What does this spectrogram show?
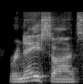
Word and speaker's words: Renaissance: And as this process is occurring, beginning, you might say, with the Renaissance, or Renaissance, I think is the European pronunciation.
